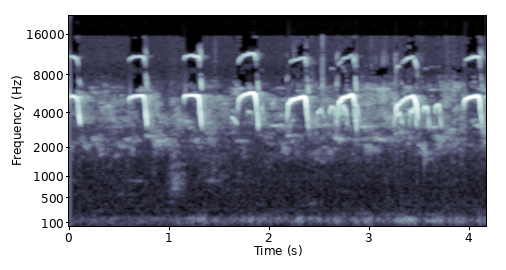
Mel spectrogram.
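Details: Baby chickens being raised give loud, high arched peeps, each one short and clear, repeated about twice a second with small gaps between bursts; a faint low rumble runs underneath.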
